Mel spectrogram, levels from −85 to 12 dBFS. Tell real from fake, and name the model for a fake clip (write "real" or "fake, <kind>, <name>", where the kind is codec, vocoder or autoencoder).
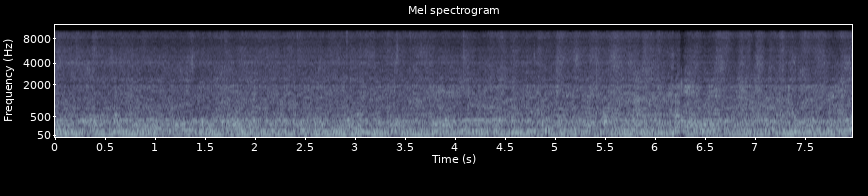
fake, codec, SNAC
